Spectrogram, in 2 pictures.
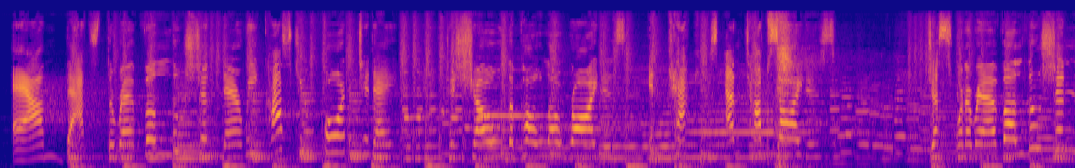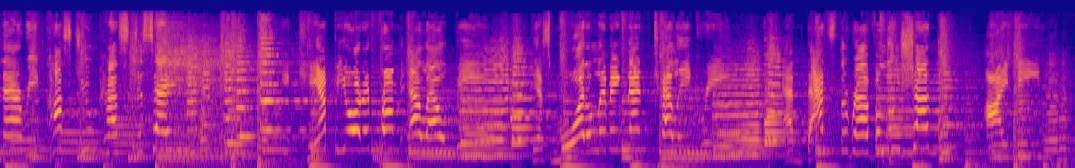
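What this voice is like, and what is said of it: Grey Gardens character accent. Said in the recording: “Christine Ebersole from Grey Gardens. That accent.”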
